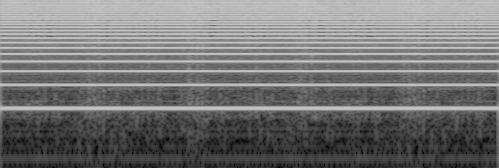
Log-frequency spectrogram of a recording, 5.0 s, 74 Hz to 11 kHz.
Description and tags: ob sawtooth
sawtooth generated waveform of frequency 440 Hz length = 5 seconds. Generated with Audacity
